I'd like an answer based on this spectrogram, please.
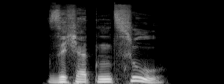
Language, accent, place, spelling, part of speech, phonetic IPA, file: German, Germany, Berlin, sicherten zu, verb, [ˌzɪçɐtn̩ ˈt͡suː], De-sicherten zu.ogg
- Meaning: inflection of zusichern: 1. first/third-person plural preterite 2. first/third-person plural subjunctive II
